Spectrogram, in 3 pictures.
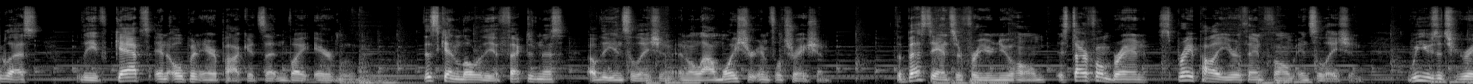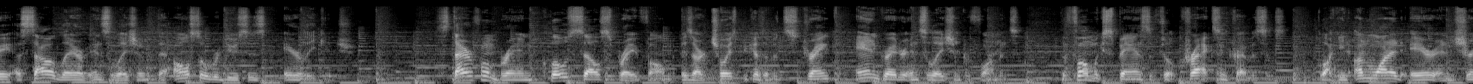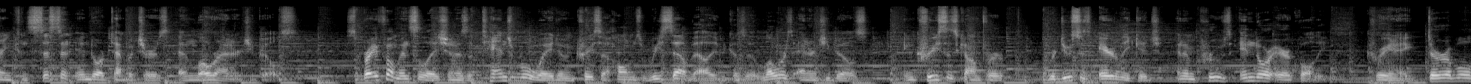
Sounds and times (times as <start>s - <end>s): Speech: 0.0s - 8.3s, 9.0s - 18.3s, 19.1s - 32.4s, 33.0s - 44.1s
Music: 0.0s - 44.1s.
